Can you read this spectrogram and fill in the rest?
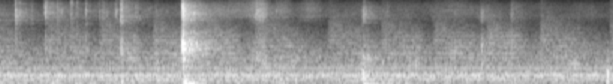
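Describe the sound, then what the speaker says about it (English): Faint, sparse computer keyboard typing in a quiet room, with a few soft taps and one sharper keystroke click early on, followed by another light tap a moment later. "If I go to Amazon Prime Video and I type"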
